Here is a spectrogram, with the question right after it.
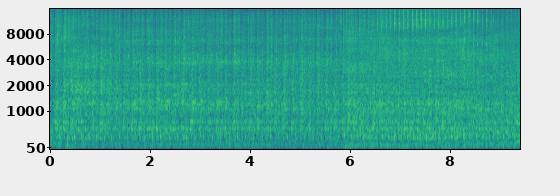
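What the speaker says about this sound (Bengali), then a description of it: "চালু হয়ে কি শব্দ দুইটা নৌকা একসাথে" Two motorboat engines run together at close range, a loud, steady mechanical drone with a rattling buzz that holds without a break throughout.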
